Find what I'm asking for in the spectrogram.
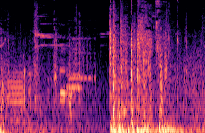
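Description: Gunfire in the Warzone battle royale game cracks out in a dense, loud rapid burst after a second of quieter game noise, sounding close and sustained.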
